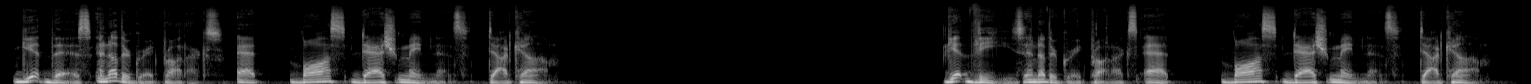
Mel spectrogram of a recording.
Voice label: Voiceover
